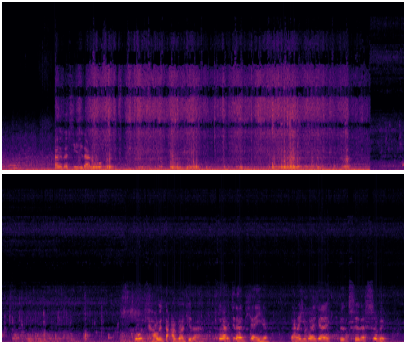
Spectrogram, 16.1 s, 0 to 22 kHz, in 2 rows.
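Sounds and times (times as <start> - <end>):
tap water running and splashing: 1.1 - 10.6.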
